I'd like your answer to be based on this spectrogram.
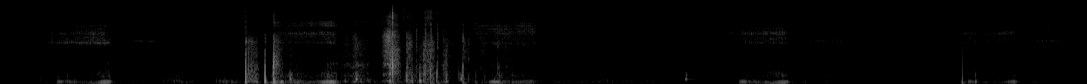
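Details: Sleeping rescued foster pit bull with wet snout, soft irregular snorting breaths, nasal snuffling and a few louder bursts; snoring.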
